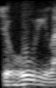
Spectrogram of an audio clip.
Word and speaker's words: Djewhti: It's like AMUN-RA, but the D is silent in that. So it's Djewhti, like Jedi.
